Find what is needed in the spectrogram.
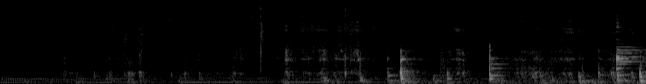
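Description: A wooden spoon stirring flour into melted butter and oil in a stainless steel pot, with the roux sizzling faintly on the heat. In the second half the spoon knocks against the pot several times.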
